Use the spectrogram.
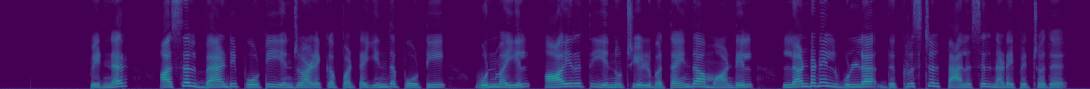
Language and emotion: Tamil, neutral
